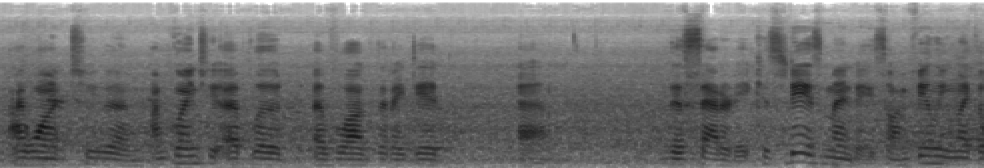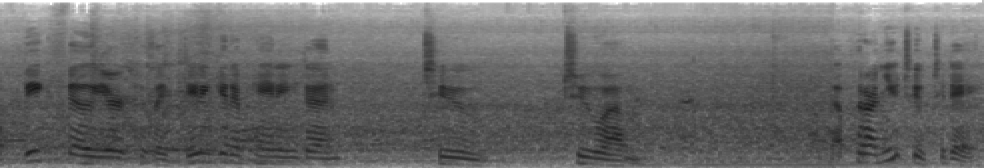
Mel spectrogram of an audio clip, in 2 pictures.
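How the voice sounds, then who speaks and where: A woman's voice: deep voice, normal speed. Hesitant woman in her fifties, noisy deli. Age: 50s. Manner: hesitant, many filler ums and restarts. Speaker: artist vlogger. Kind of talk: casual vlog monologue. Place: at a neighborhood deli store, public spot. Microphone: handheld camera.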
